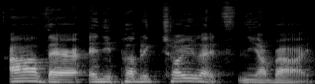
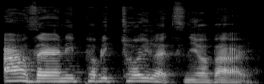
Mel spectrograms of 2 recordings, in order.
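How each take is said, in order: First: Slow and careful; careful teaching pace; slower. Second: Said in the usual way. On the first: Shown as a demonstration. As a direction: model it slowly for repetition. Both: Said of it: "lesson repeats phrase twice".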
